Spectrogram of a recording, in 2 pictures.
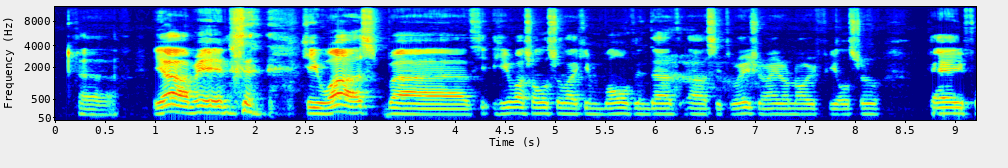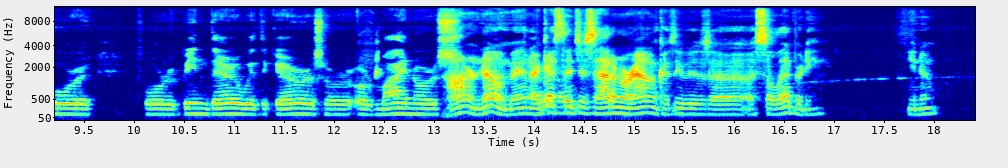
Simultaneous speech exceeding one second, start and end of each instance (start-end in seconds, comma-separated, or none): none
